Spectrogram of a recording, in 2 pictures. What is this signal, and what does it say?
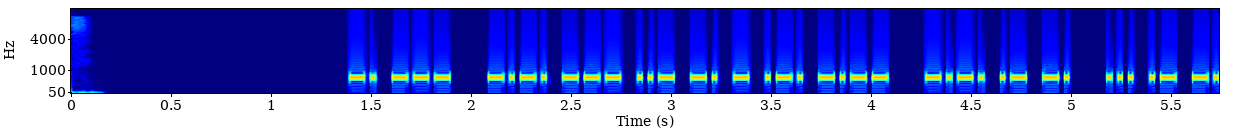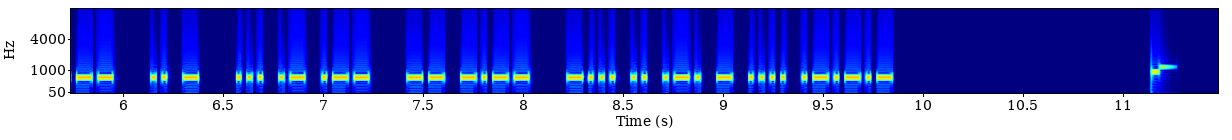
Morse code, heard as a keyed tone, about 41 wpm, 700 Hz. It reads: NO COUNTRY CAN SAY IT SAW MY BIRTH.
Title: Sentences from Top 1000 Words - Review Part 5 - 45wpm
